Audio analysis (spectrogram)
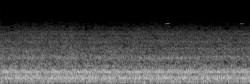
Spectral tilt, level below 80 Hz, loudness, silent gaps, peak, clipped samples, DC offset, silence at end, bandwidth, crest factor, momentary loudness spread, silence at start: -7.5 dB/octave; -40 dBFS; -20 LUFS; none; -6 dBFS; under 0.1%; under 0.1%; 0 s; 8.8 kHz; 14 dB; 1 LU; 0 s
